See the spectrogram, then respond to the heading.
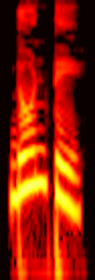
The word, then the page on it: ದೊಂಡೆ: kannada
